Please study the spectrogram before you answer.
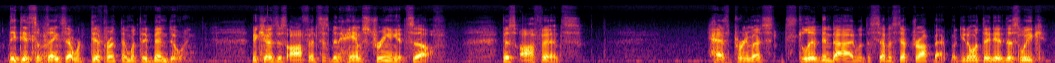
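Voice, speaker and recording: Fighting a cold, this male host of a sports opinion livestream makes emphatic arguments peppered with rhetorical questions. His voice sits fairly low and has a fairly bright tone, and he takes his time.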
